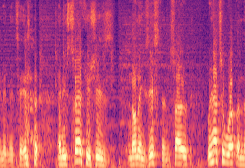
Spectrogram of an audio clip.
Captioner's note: laughs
